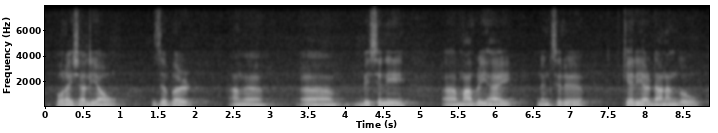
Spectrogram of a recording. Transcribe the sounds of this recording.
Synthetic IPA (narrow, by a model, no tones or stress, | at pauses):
pɔɾajsalijaw | zɯbɯɾ | a̰ŋɯ | besini | mabɾijɦaj | nɯŋsiɾɯ | keɾijaɾdanaŋɡɯw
